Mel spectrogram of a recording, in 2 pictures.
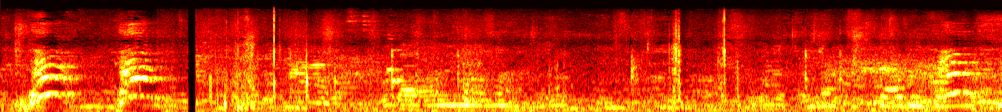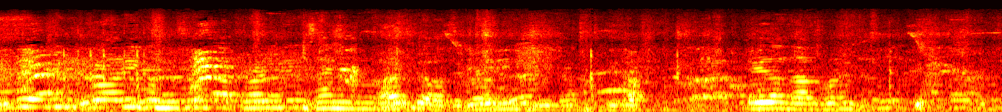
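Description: A crowd of men talk over one another outdoors.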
